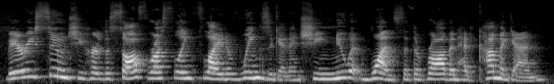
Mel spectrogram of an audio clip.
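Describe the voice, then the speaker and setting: A woman's voice: high-pitched, normal speed, sharp tone. A woman narrating a children's novel aloud as a storybook reader.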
